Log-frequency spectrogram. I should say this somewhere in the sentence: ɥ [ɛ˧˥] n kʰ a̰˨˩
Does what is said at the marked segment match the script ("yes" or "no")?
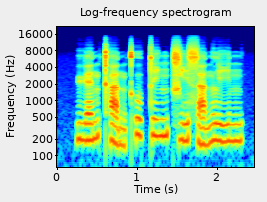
yes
